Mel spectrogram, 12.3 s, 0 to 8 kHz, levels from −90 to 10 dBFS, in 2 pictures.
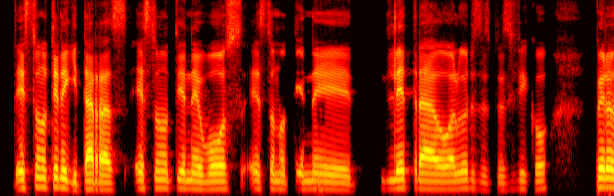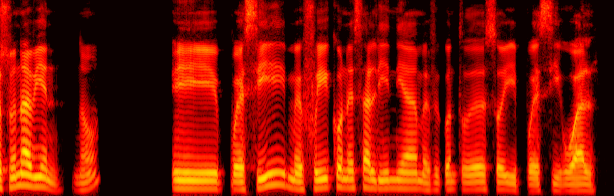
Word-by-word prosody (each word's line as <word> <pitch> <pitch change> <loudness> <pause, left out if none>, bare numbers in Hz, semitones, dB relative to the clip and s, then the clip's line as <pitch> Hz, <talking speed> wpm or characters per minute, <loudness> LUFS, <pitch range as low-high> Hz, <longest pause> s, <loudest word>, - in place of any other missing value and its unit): "Esto 135 +3 +2
no 140 - +2
tiene 145 -2 +6
guitarras, 110 -2 +4
esto 125 +2 -1
no 130 0 -1
tiene 125 -2 +1
voz, 115 +1 +1
esto 125 0 -4
no 115 -1 -5
tiene 115 -3 -1 0.2
letra 120 -2 +4
o 115 0 +2
algo 120 +2 +1
en 130 - -6
ese 115 -3 -13
específico, 115 +3 -8 0.4
pero 140 -1 +7
suena 150 +5 +1
bien", 140 - -3
¿no? 100 0 -12 0.7
Y 120 -1 0
pues 110 -1 -2
sí, 175 +7 -2
me 120 -5 -4
fui 130 +4 -3
con 145 -2 -4
esa 130 +1 -3
línea, 125 -1 -4
me 105 -3 -9
fui 105 - -15
con 115 +2 -10
todo 110 +1 -6
eso 110 0 -6
y 105 -2 -7
pues 95 0 -6
igual, 95 -1 -4
120 Hz, 180 wpm, -23 LUFS, 110-130 Hz, 0.7 s, pero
